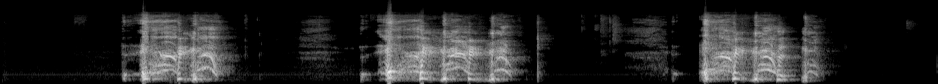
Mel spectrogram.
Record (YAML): three_cough_length: 9.4 s
three_cough_amplitude: 32768
three_cough_signal_mean_std_ratio: 0.46
survey_phase: beta (2021-08-13 to 2022-03-07)
age: 45-64
gender: Male
wearing_mask: 'No'
symptom_cough_any: true
symptom_runny_or_blocked_nose: true
symptom_sore_throat: true
symptom_diarrhoea: true
symptom_fatigue: true
symptom_fever_high_temperature: true
symptom_other: true
smoker_status: Ex-smoker
respiratory_condition_asthma: false
respiratory_condition_other: false
recruitment_source: Test and Trace
submission_delay: -1 day
covid_test_result: Positive
covid_test_method: LFT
